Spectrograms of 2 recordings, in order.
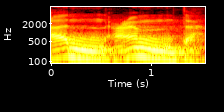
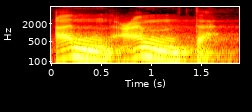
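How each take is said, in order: Both takes have the same delivery.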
